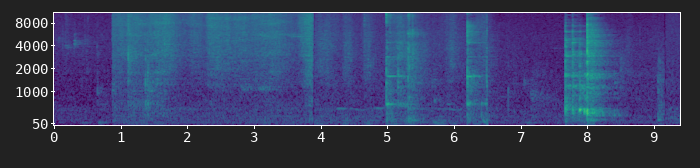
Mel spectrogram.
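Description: Sugar pouring onto chopped strawberries in a glass bowl with a steady hiss for about three seconds, then a wooden spoon stirring them with a few scrapes and knocks against the glass. Near the end a glass plate is set down on the glass bowl with a loud clink.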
